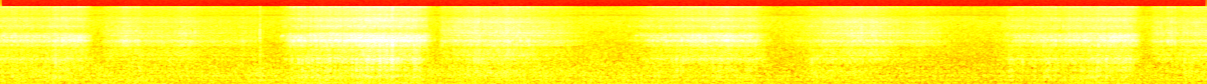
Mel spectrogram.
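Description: A sleeping young boy snoring: a series of noisy snoring breaths every two seconds or so, the loudest about four seconds in.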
